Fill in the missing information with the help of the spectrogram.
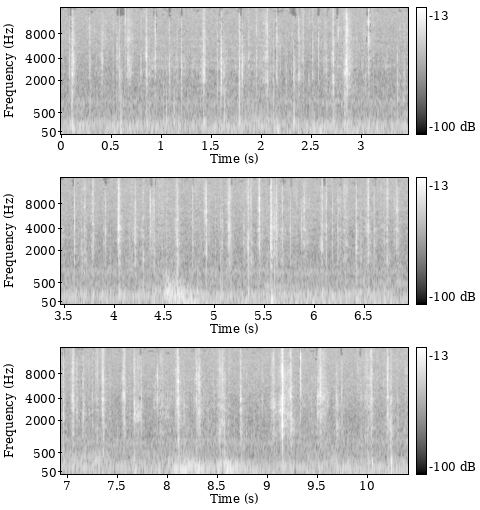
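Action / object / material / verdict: tap / small plastic container / plastic / none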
